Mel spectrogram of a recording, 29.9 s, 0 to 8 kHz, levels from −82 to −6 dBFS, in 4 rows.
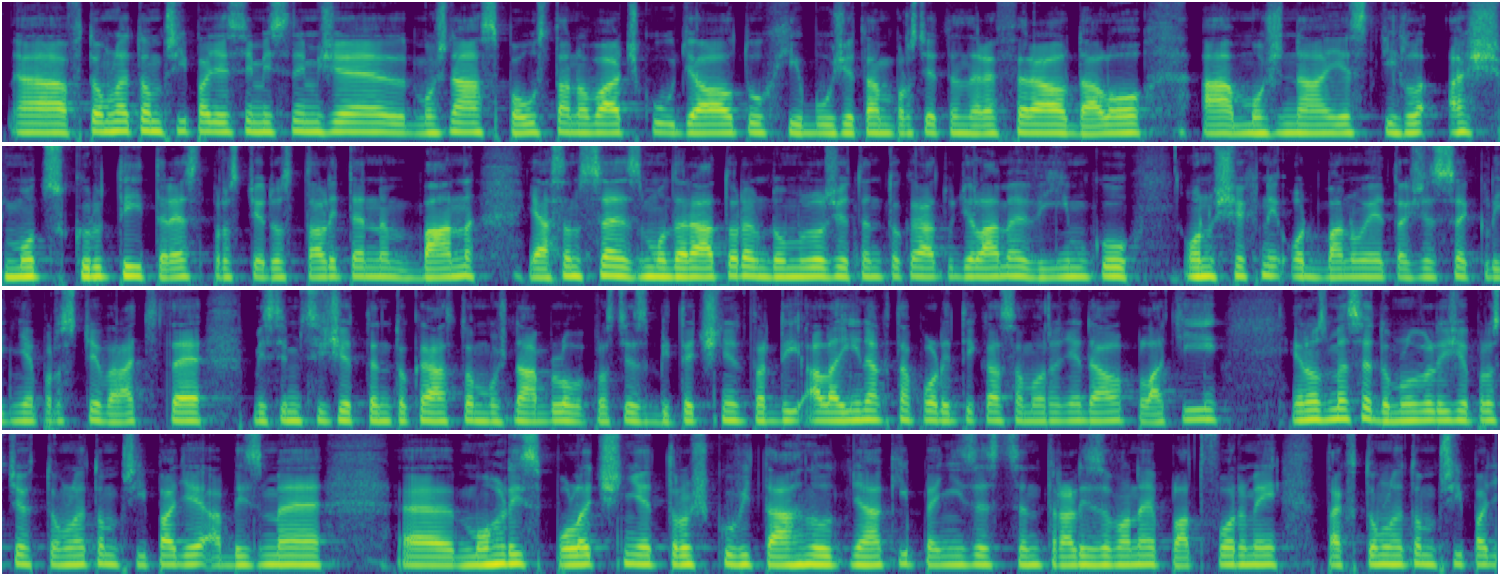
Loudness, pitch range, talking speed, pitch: -21 LUFS, 140-150 Hz, 180 wpm, 145 Hz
